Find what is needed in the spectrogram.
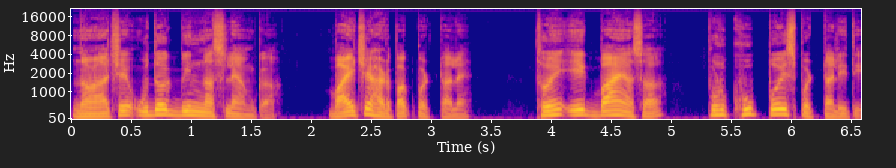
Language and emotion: Goan Konkani, neutral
